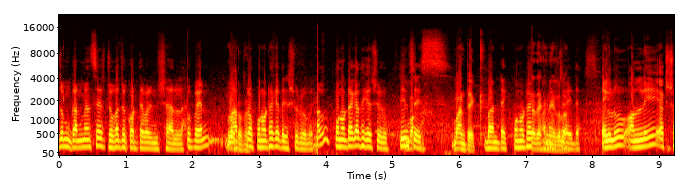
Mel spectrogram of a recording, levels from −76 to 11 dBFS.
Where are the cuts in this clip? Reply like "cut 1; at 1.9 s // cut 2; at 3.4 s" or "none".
cut 1; at 1.9 s // cut 2; at 3.9 s // cut 3; at 7.1 s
